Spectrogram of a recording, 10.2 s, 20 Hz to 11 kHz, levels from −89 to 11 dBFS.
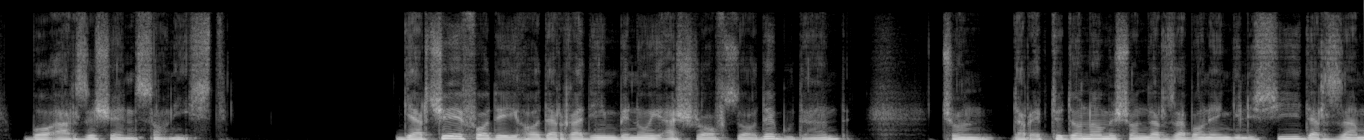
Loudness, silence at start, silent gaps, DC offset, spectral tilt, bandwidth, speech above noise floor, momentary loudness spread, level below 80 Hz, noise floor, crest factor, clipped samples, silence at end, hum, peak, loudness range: -17 LUFS; 0.2 s; none; under 0.1%; -7.5 dB/octave; 10 kHz; over 74 dB; 9 LU; -50 dBFS; under -90 dBFS; 14 dB; under 0.1%; 0 s; none; -4 dBFS; 4 LU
